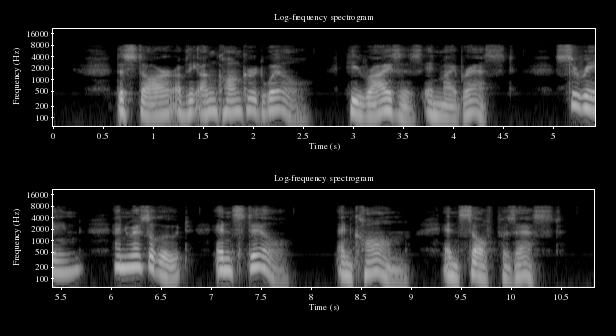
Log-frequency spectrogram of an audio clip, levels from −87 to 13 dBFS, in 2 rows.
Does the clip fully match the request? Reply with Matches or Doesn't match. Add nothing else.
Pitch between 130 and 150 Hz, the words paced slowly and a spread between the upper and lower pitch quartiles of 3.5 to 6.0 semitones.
Matches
